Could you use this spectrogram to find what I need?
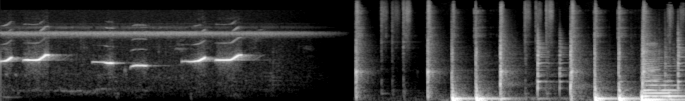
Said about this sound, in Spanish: El trino del turpial montañero forma parte del Banco de Sonidos de Aves Colombianas recopilado por el Instituto von Humboldt y la Universidad de Cornell.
